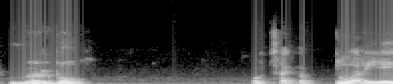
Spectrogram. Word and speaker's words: Mobile: No, it's called Mobile.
